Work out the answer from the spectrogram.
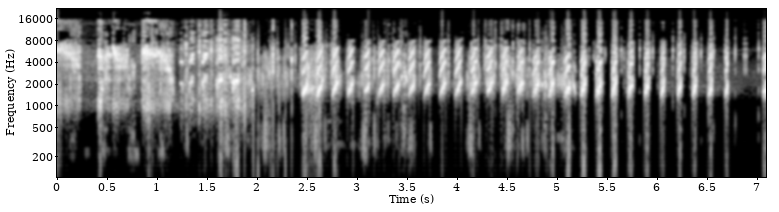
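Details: Swiftlet call sound for calling swiftlets, piezo version: harsh chirps at first, then a rapid even run of clicking, ticking pulses, about three per second, slowing toward the end.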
